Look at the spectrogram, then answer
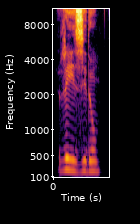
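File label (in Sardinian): "rìsidu", female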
